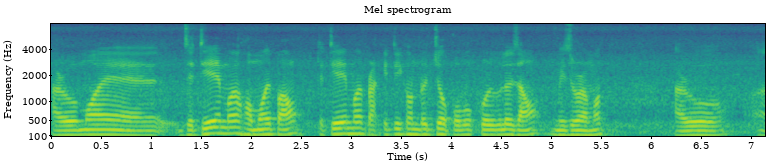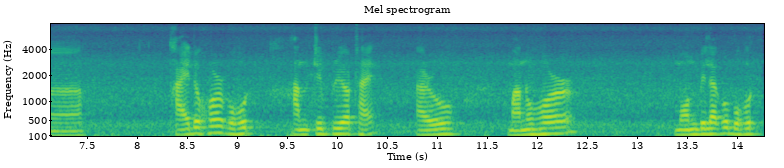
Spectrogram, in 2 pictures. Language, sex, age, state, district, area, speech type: Assamese, male, 18-30, Assam, Jorhat, urban, spontaneous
